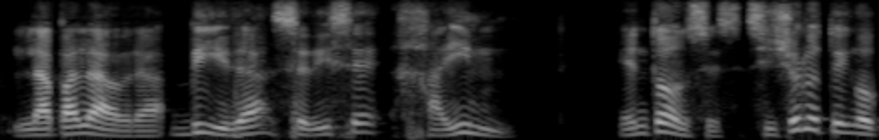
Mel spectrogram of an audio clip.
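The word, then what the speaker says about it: חיים: vida en hebreo es Haim. ¿Sí? Se escribe con het, Haim. En castellano, la palabra vida transliterada sería J-A-I-M. ¿Sí? Eso se pronuncia Jaim.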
